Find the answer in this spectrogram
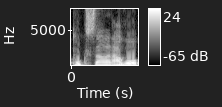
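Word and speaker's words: δόξα: 영광은 헬라어로 독사라고 발음됩니다.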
